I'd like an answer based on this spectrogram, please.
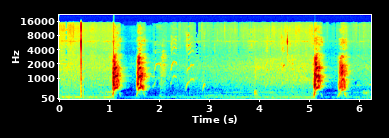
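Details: Corgi puppies, 34 days old, playing outside for the first time; four short sharp yips come in two pairs, with faint thin whimpers in between and a single click early on.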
